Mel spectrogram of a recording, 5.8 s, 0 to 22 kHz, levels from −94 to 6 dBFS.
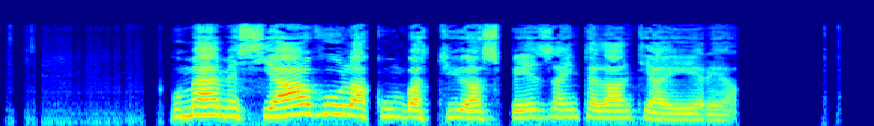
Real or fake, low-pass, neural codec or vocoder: fake; 10.8 kHz; vocoder, 48 kHz, 128 mel bands, Vocos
